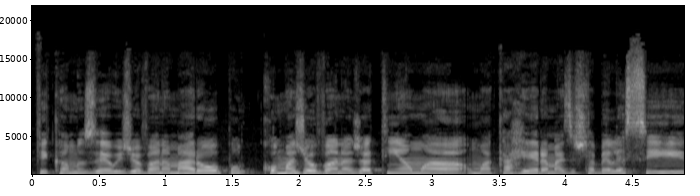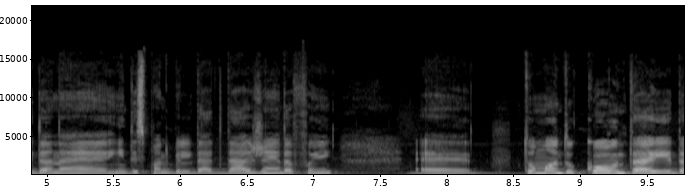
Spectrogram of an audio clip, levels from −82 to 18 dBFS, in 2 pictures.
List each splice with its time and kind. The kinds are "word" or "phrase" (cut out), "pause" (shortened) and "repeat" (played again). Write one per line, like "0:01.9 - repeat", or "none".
0:08.5 - pause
